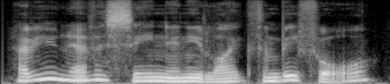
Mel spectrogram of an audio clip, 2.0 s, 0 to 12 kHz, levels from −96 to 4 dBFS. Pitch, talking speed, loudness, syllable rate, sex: 150 Hz, 245 wpm, -14 LUFS, 6.9 syllables/s, male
